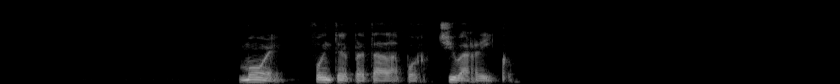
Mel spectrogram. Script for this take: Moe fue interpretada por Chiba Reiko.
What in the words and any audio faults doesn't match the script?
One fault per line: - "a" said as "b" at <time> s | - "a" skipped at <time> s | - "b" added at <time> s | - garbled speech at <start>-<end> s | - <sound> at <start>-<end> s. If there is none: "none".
none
